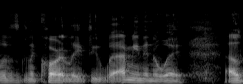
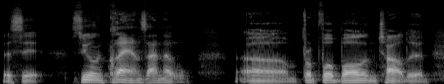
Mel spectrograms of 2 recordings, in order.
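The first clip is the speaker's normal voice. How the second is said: ordinary talk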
